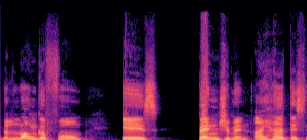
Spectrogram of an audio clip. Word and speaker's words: Benjamin: Name number 4 is a 3-syllable word. Benjamin. 3 syllables, stress on the first.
